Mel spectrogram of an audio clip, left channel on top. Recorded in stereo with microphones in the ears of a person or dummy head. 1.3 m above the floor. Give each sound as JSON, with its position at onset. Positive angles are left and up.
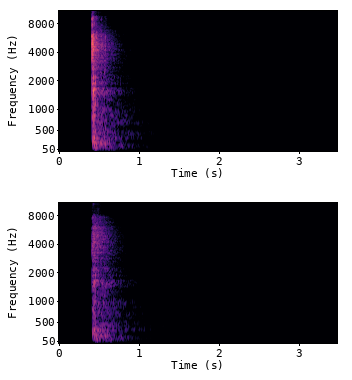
{"t": 0.4, "sound": "a door slam", "side_deg": 50, "distance_m": 1.0}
